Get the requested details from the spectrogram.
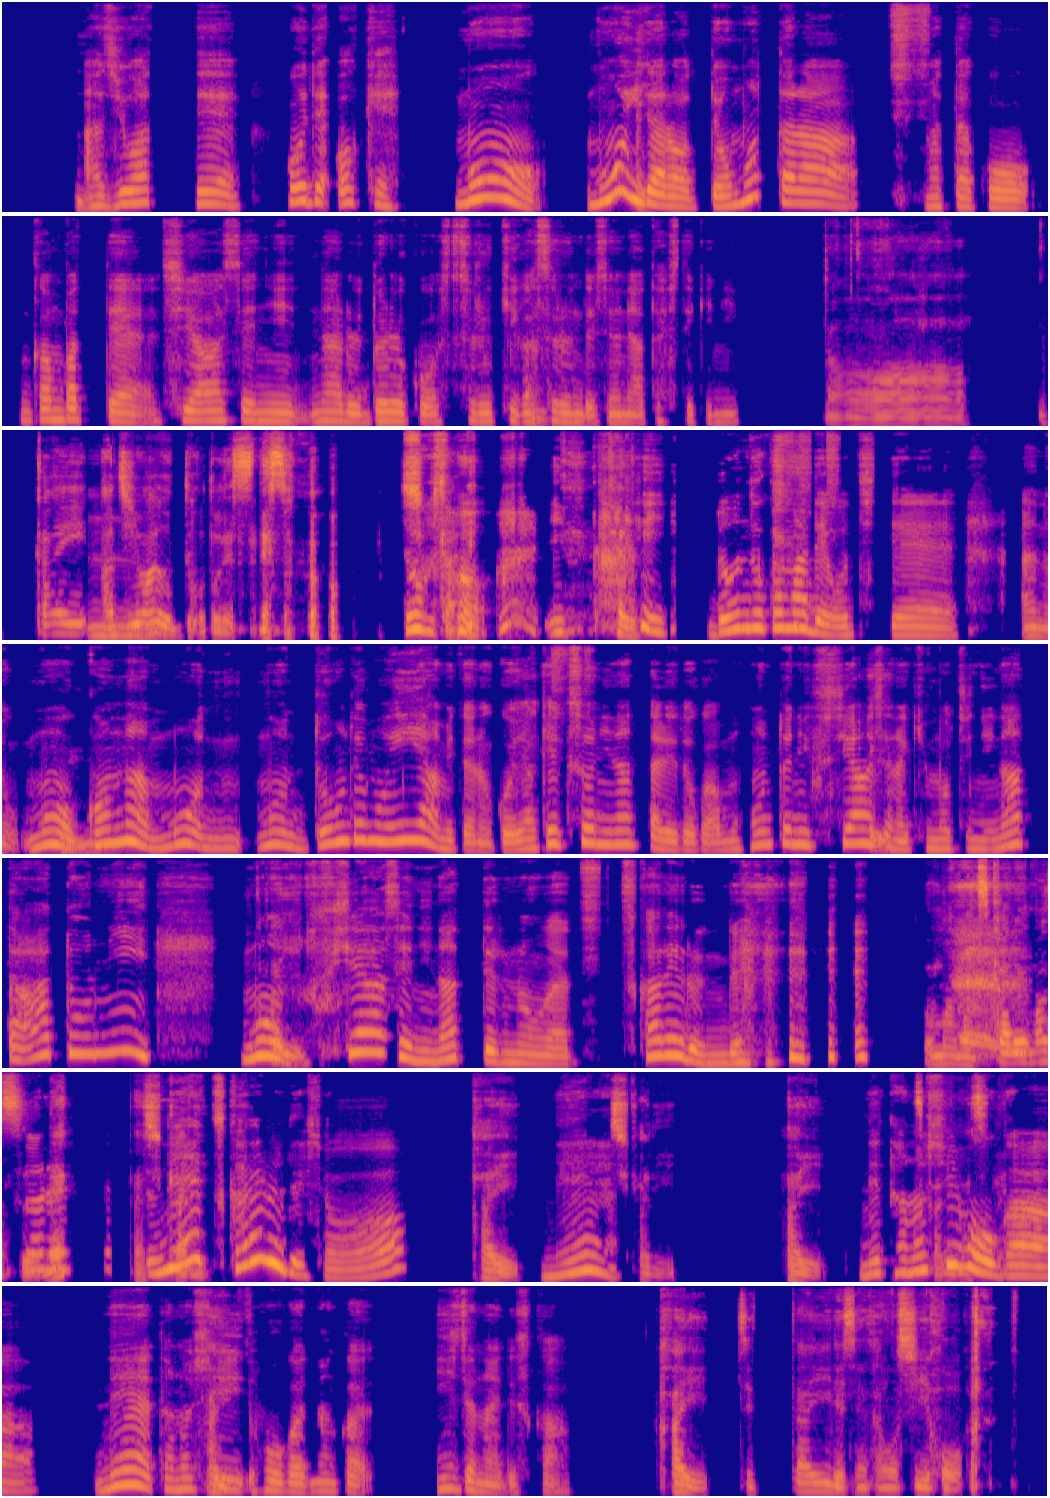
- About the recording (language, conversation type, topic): Japanese, unstructured, 幸せを感じるのはどんなときですか？
- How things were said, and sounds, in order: other background noise; laughing while speaking: "その、しっかり。はい。 はい"; laughing while speaking: "そう そう"; chuckle; cough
